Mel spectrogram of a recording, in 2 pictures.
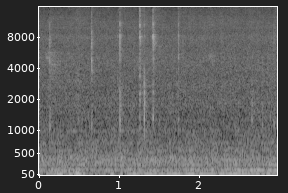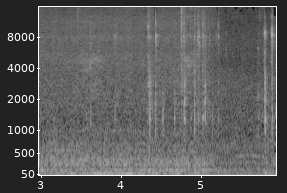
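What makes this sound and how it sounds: Fingertips type on a white Garuda Gear GG68B wireless 65% mechanical keyboard with ABS plastic keycaps resting on a desk. Quick, bright key clicks come in scattered bursts over a steady low rumble.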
